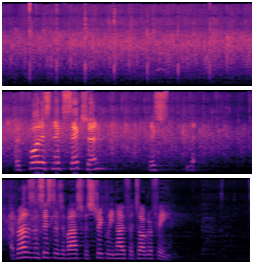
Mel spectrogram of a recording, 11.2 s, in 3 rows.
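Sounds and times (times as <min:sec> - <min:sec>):
audience applause: 0:00.0 - 0:08.4
speech: 0:03.9 - 0:05.4, 0:06.0 - 0:06.8, 0:07.6 - 0:10.1.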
